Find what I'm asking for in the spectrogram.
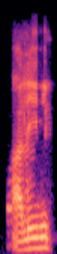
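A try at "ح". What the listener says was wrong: আলিফ নয়, হা।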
